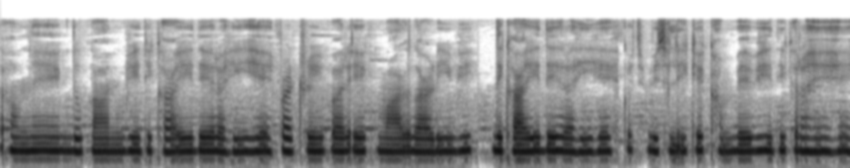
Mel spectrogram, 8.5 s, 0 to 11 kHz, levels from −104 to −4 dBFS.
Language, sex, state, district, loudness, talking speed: Hindi, female, Maharashtra, Solapur, -16 LUFS, 175 wpm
